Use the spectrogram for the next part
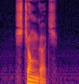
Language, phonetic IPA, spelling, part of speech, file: Polish, [ˈɕt͡ɕɔ̃ŋɡat͡ɕ], ściągać, verb, Pl-ściągać.ogg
